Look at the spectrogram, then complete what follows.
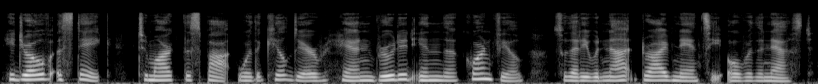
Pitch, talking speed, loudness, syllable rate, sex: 190 Hz, 200 wpm, -19 LUFS, 4.8 syllables/s, female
